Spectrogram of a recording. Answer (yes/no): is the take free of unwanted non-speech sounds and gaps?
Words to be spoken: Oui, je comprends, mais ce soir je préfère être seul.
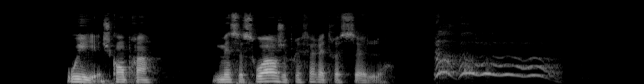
no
